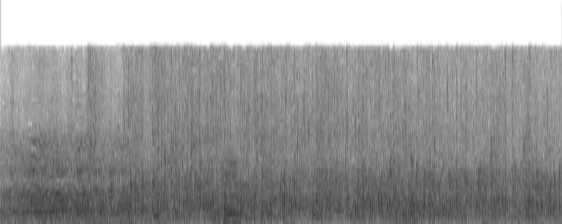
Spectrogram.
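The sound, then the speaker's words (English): A crowd applauds steadily, a dense wash of many hands clapping at a constant, fairly loud level for several seconds with no clear gaps or individual claps standing out. “We've got a laugh the first time and a round of applause the second.”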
